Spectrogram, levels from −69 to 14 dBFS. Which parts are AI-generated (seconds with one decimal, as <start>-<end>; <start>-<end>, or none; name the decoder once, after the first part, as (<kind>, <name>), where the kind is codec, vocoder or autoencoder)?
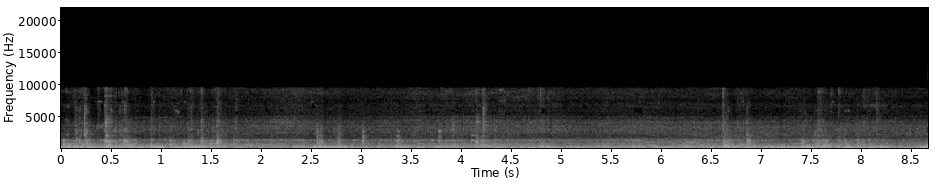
none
